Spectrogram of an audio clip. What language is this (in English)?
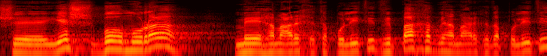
Hebrew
